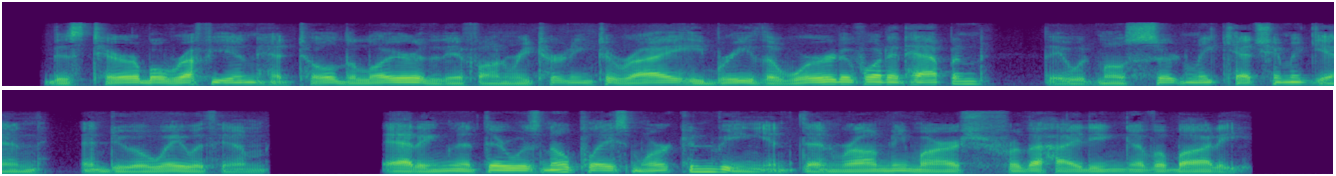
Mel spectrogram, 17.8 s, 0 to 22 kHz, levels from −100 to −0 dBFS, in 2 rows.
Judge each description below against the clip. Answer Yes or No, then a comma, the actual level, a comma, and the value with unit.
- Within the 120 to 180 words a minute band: Yes, average, 170 wpm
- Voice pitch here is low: Yes, very low, 80 Hz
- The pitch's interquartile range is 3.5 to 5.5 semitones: Yes, average, 5.0 semitones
